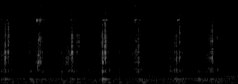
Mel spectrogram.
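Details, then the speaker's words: 2000 Chevrolet pickup with no A/C or heat blower, blower motor removed and turned by hand: scratchy squeak-and-grind bursts, bearings almost seized, motor barely turns and is toast. "definitely toast Oh bearings almost locked up on it it will barely barely turn it"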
